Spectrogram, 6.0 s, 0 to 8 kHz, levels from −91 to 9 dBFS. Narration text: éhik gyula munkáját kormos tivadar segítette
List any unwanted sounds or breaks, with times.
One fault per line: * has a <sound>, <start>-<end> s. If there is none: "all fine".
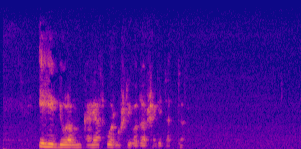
all fine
